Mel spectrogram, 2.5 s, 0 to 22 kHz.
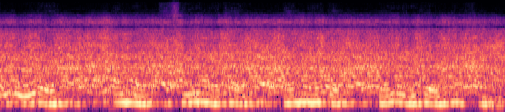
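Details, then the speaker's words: Fake 1969 Dodge Charger Daytona carburetted V8, choke on: starter cranks in a steady wavering rhythm about two pulses a second without catching; engine flooded, fuel smell noted. "you flooded it just a little just a little flood you flooded it I can smell it from here too"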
